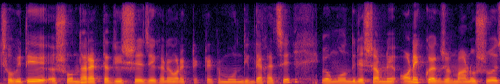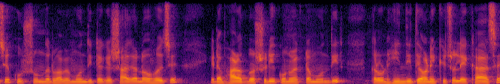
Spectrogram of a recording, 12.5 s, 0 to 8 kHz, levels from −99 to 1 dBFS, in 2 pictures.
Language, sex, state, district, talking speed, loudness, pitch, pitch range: Bengali, male, West Bengal, Kolkata, 170 wpm, -27 LUFS, 125 Hz, 120-140 Hz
